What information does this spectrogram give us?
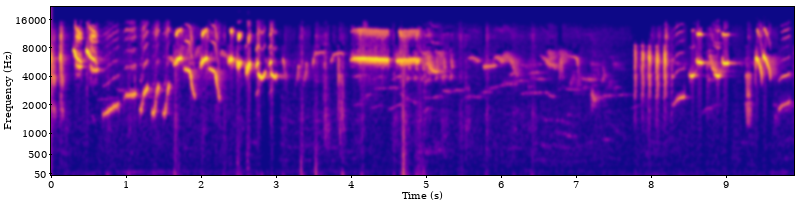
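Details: Grey-cheeked bulbul in lively full song, played as therapy and tutor audio for caged birds: fast high chirps, rising whistled slurs and rapid trills, a brief pause midway, then renewed bursts of sharp notes.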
